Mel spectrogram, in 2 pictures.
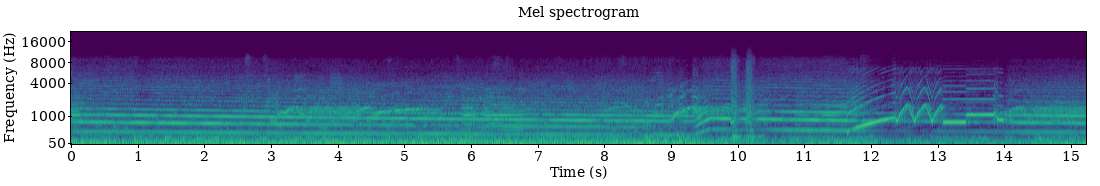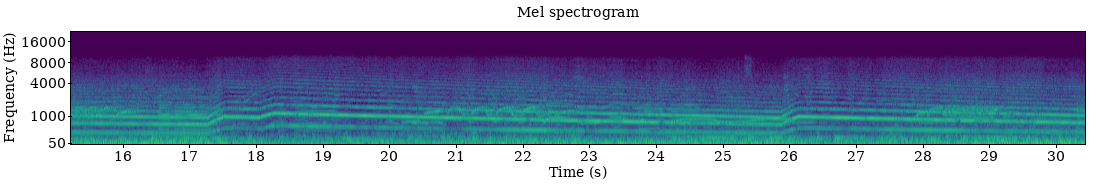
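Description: Emergency vehicle siren sounding throughout, its wail sliding slowly down in pitch and jumping back up about every eight seconds, three times. A second, steeply rising siren wail cuts in briefly about twelve seconds in.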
